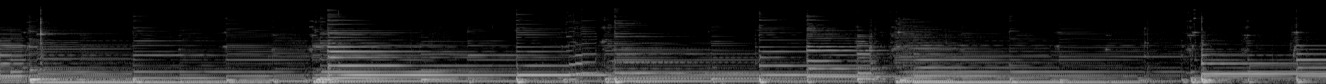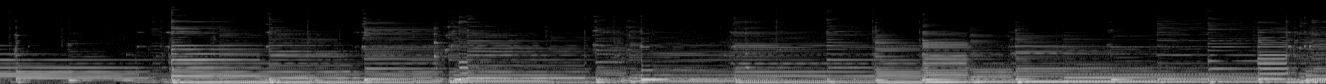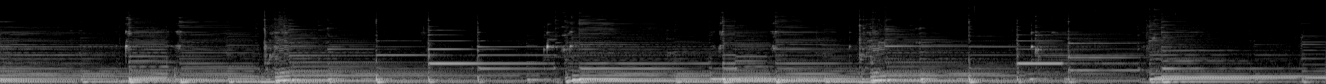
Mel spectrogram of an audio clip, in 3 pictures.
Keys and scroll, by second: 21.3 ctrl+j, 33.7 space, 34.3 alt+space, 35.1 b, 39.5 space.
